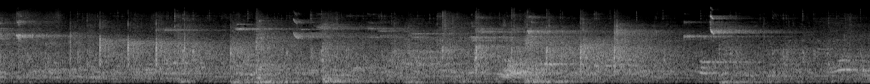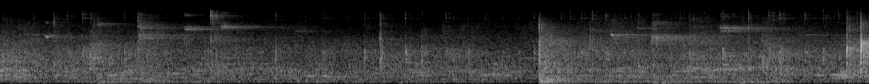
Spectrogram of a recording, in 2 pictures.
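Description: Table tennis balls click and bounce on tables throughout a large echoing hall.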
